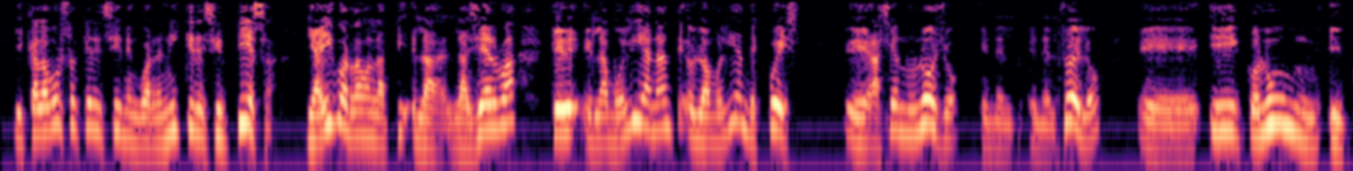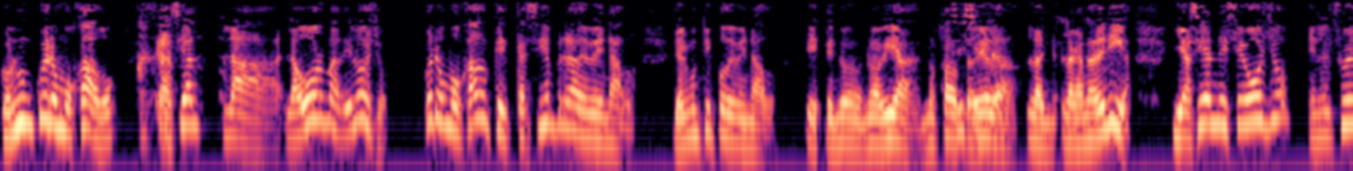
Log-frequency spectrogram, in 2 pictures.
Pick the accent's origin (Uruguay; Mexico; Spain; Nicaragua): Uruguay; somos chiquitos, tenemos 3,5 millones de habitantes, somos un barrio de Avellaneda.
